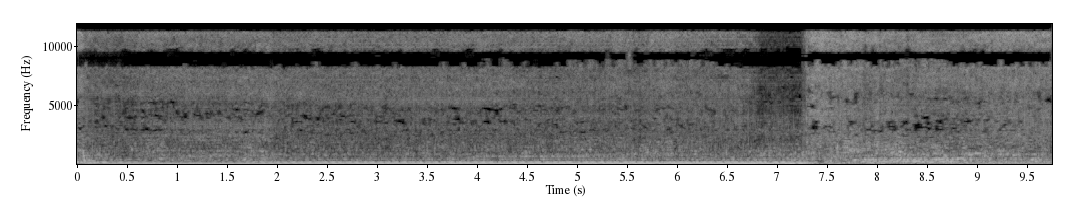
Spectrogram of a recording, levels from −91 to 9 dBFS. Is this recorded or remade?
remade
